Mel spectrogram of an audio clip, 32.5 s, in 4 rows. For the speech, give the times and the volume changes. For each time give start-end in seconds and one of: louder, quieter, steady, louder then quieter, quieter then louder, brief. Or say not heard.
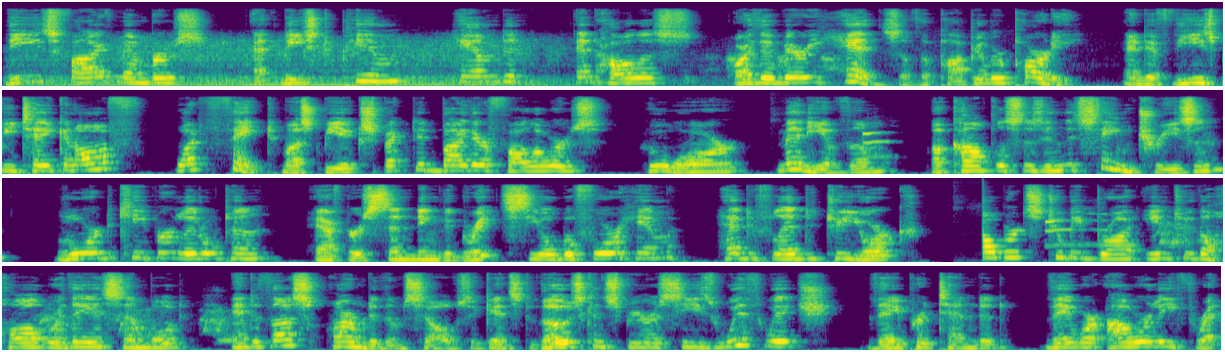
0.0-32.5 steady.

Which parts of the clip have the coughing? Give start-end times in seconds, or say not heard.
not heard.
